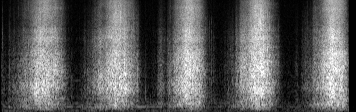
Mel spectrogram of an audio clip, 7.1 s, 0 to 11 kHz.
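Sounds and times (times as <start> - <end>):
pouring granular material: 0.3 - 5.6, 6.2 - 7.0.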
